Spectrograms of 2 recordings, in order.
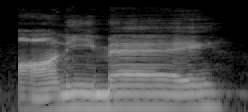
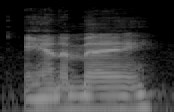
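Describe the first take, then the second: First: It is pronounced in an affected, pretentious way. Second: It is pronounced in the ordinary everyday way. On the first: The speaker is showing off. The speaker calls it wrong. "pronounced it anime" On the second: This is how a normal person says it. The speaker calls it right. "didn't pronounce it anime"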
